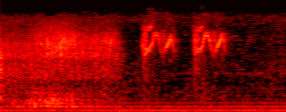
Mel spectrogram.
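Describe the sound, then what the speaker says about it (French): Two sparrows at a bedroom window, giving two short, clear, bright chirps in quick succession after a soft hiss of background noise. "Hé, il y a deux moineaux."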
